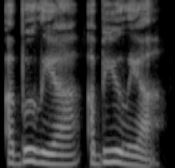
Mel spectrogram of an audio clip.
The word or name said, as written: abulia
